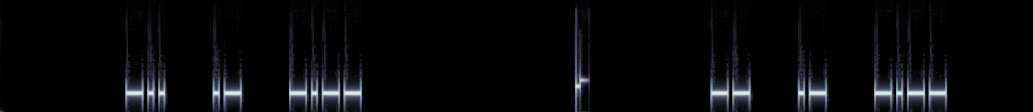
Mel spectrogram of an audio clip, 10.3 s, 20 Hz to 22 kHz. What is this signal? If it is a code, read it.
Morse code, heard as a keyed tone, about 22 wpm, spaced as for 12 wpm, 700 Hz. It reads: DAY MAY
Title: 3x Character Spacing - Top 100 Words - 22wpm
